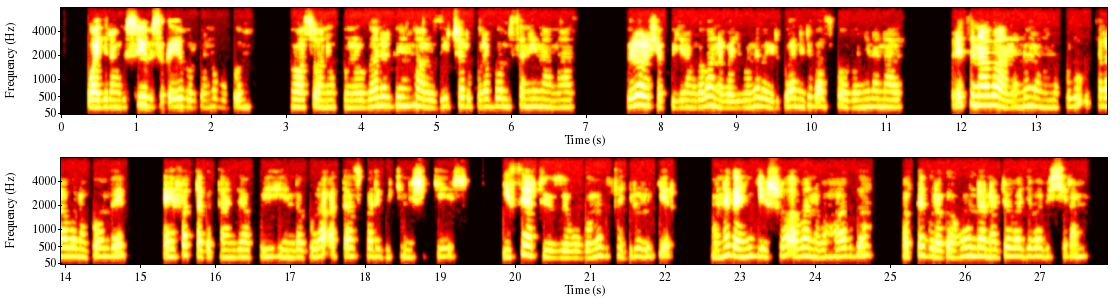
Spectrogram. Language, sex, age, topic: Kinyarwanda, female, 18-24, education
